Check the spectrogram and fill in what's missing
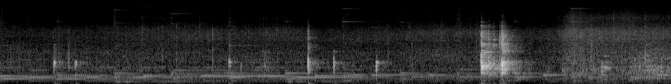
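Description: Onions and garlic frying in a hot pan for burritos, giving a soft steady sizzle under scattered utensil clicks and taps, with a louder clatter of stirring near the end, close up and without talk.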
